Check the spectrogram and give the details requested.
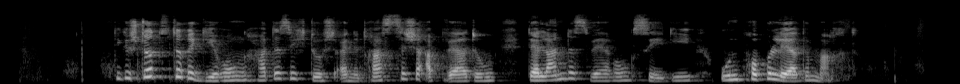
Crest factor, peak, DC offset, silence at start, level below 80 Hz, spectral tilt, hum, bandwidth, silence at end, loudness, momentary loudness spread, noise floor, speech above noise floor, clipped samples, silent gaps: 22 dB; -6 dBFS; under 0.1%; 1.15 s; -84 dBFS; -3 dB/octave; none; 11 kHz; 1.05 s; -26 LUFS; 15 LU; -63 dBFS; 37 dB; under 0.1%; none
